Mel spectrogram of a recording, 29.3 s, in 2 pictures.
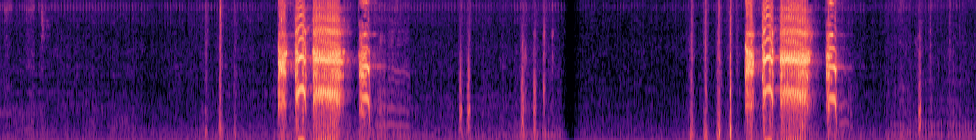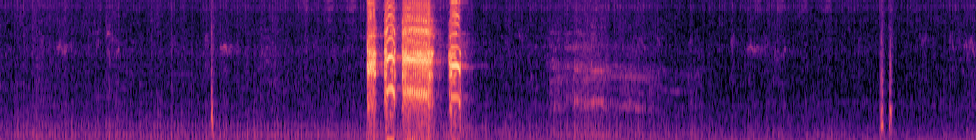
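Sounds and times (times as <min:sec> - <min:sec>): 
red junglefowl crowing: 0:04.2 - 0:06.2, 0:11.2 - 0:12.9, 0:20.1 - 0:21.8, 0:22.7 - 0:25.2
soft clucking: 0:06.8 - 0:08.5, 0:27.8 - 0:28.2.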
